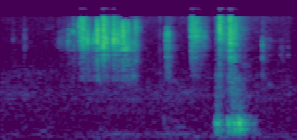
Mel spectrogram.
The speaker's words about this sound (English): So roll four dice and add your quick score.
